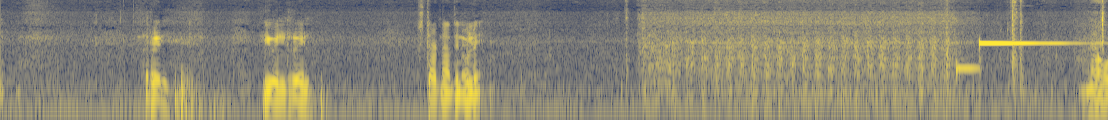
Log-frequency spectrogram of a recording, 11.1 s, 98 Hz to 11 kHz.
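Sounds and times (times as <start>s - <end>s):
car engine cranking: 6.2s - 11.0s
high-pitched beep: 9.6s - 11.0s.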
